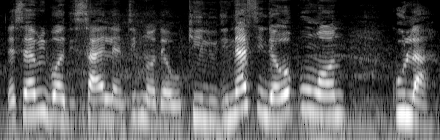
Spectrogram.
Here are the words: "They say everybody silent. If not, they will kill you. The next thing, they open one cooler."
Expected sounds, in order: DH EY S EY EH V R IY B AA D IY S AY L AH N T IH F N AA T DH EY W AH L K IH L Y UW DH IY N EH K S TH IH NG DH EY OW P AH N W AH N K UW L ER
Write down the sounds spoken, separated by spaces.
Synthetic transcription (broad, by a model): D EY S EY EH V R IY B AA D IY S AY L AH N T IH F N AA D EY W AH K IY L Y UW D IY N EH K S T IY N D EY OW P AH N W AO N K UW L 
